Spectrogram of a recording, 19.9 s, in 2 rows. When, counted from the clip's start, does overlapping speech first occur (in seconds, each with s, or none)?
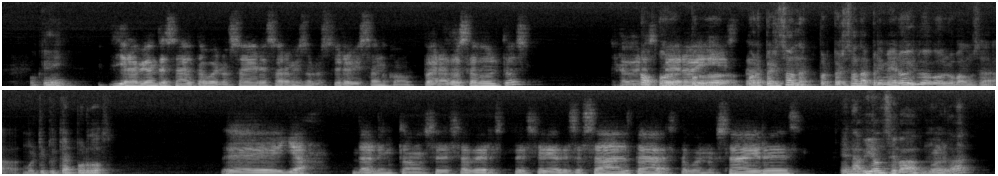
6.4 s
